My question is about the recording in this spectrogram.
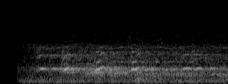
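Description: Short repeated calls from an animal, a few a second, each a brief note that slides upward, over a low hiss of open-air noise.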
